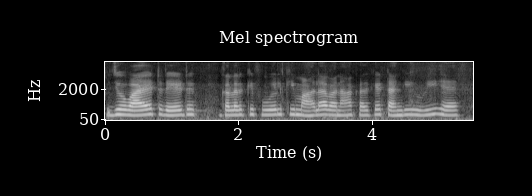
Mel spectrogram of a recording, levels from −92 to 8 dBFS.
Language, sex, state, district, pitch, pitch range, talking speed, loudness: Hindi, female, Jharkhand, Ranchi, 210 Hz, 200-220 Hz, 150 wpm, -18 LUFS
